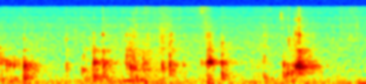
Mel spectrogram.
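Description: Dogs gnawing on chew bones: faint, irregular crunching and clicking of teeth on the chews, a few bites a second, the loudest near the end.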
